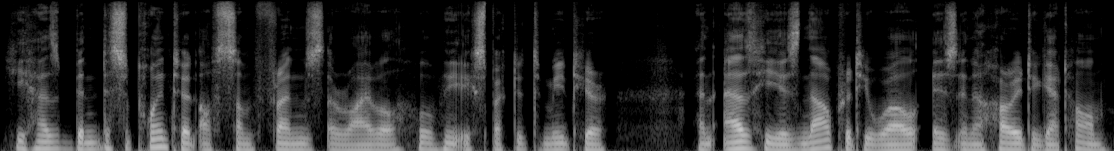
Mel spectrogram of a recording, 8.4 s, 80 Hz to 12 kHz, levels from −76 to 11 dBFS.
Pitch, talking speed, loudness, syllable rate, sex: 100 Hz, 200 wpm, -20 LUFS, 5.1 syllables/s, male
